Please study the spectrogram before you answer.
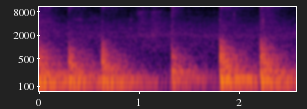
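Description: The steel roof panel of a 1970 Monte Carlo, its inside sprayed with sound deadener and ceramic thermal insulation, is tapped six times. Each tap is a dull, low thud centered around 140 Hz that dies away quickly with almost no ring or high-frequency content.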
